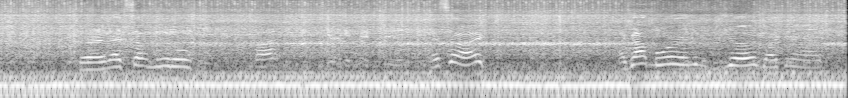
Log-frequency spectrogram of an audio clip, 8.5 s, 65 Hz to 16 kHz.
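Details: 1997 Pontiac Grand Prix GTP coupe idling with no catalytic converter fitted: a steady low idle with an even, unbroken pulse, no misses or knocks, some chirping nearby; normal idle, running great.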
